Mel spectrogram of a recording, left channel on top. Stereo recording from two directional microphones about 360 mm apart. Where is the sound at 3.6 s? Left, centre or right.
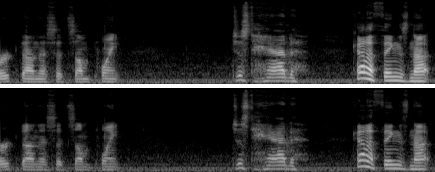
Left.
